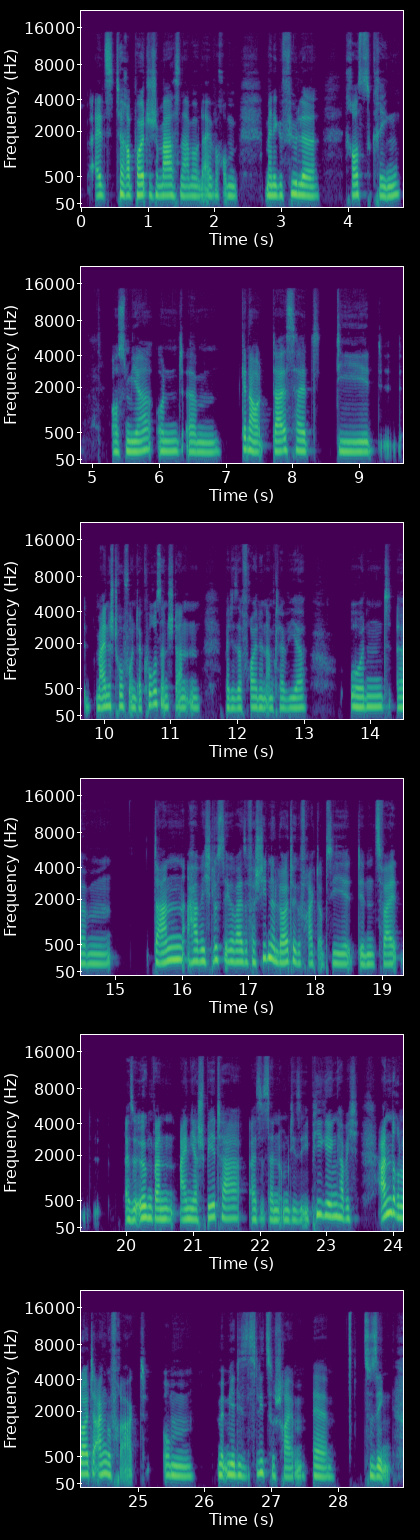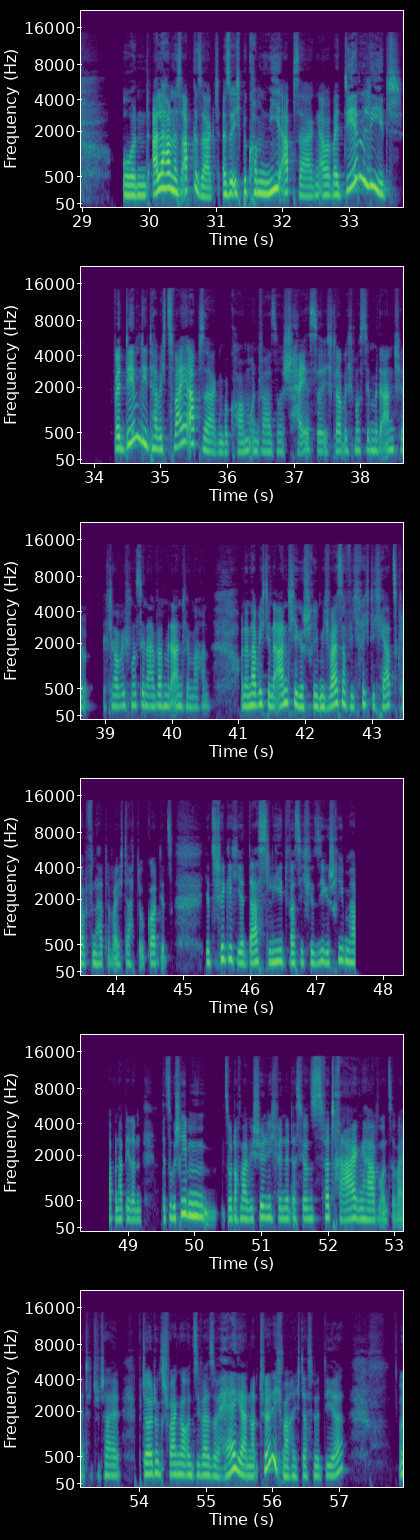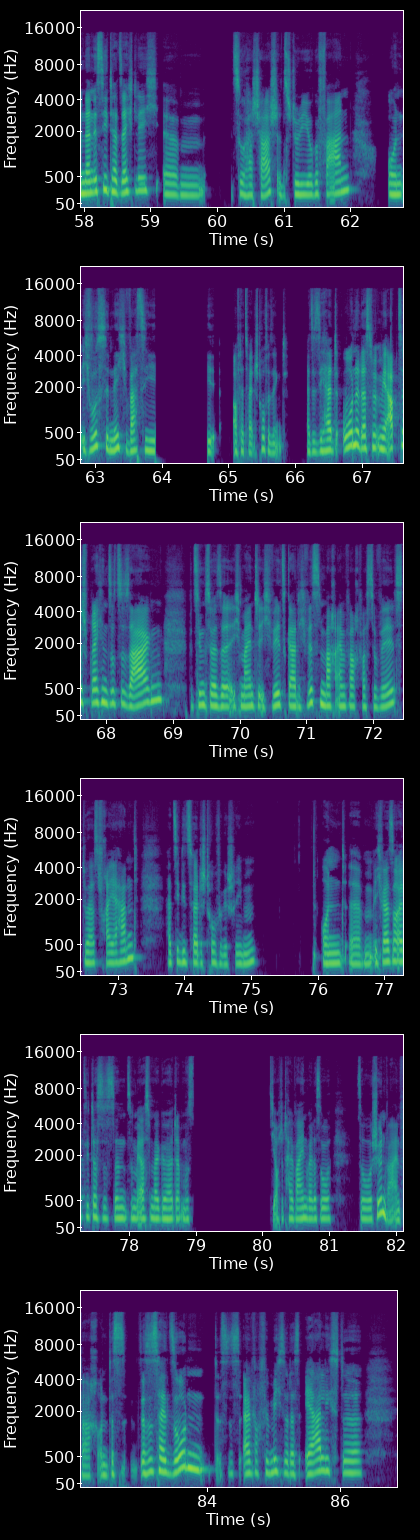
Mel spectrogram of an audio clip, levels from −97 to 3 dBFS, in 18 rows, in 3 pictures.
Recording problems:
audio freezing; at 48 s for 1 s, at 1:04 for 1 s and at 1:19 for 1 s

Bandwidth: 14.5 kHz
